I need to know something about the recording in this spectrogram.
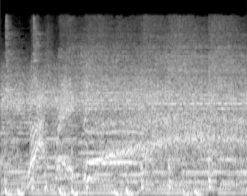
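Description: Live rock band playing loud, with distorted electric guitars and drums; a high line slides up and down in pitch over the chords.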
